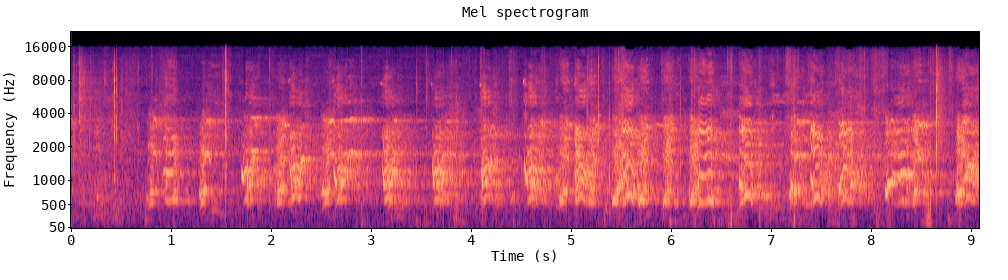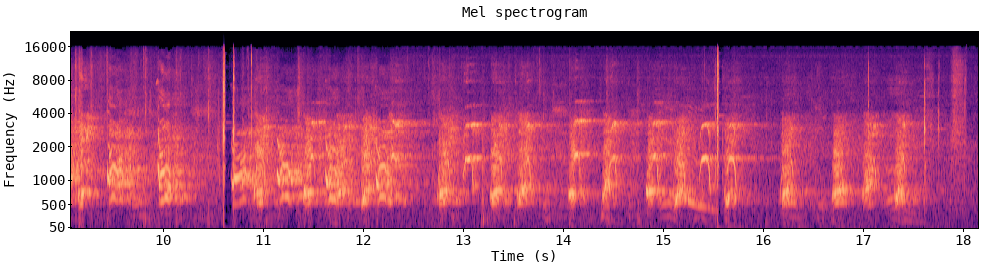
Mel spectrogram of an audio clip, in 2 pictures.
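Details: Puppies bark while chasing: a steady stream of sharp, high yapping barks, about two per second, overlapping and excited, continuing throughout with brief whimpering yips and a few faint clicks.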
